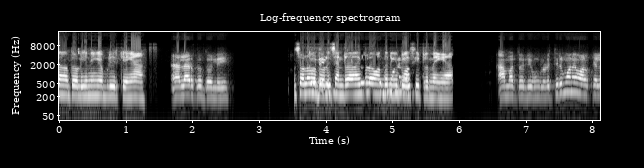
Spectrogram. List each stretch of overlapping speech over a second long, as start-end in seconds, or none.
3.8-5.5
